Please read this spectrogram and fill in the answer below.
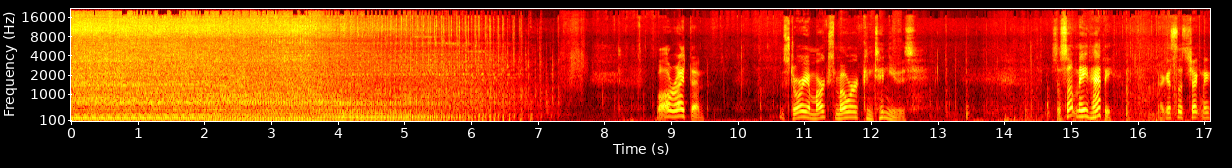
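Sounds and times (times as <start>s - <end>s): lawn tractor engine running: 0.0s - 7.5s.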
